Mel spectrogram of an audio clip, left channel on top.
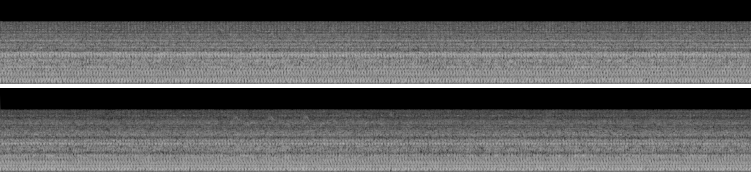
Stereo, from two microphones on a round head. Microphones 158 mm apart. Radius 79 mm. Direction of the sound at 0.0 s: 35° left (ahead or behind).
